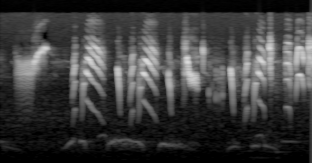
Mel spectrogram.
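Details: Marsh warbler singing in the wild: a quick, dense stream of sweeping high notes and buzzy chirps, each lasting a fraction of a second, delivered almost without pause.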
